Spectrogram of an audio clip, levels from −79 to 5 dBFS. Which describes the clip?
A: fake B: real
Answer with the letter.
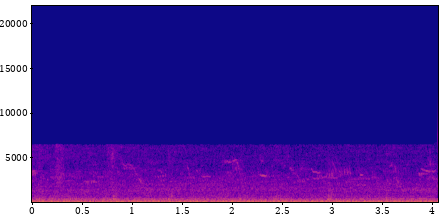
B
